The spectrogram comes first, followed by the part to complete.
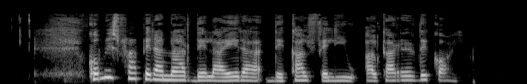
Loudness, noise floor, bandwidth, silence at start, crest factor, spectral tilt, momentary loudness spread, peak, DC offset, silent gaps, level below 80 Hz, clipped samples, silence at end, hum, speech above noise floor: -20 LUFS; -75 dBFS; 11.5 kHz; 0.45 s; 20 dB; -5 dB/octave; 14 LU; -2 dBFS; under 0.1%; none; -68 dBFS; under 0.1%; 0.7 s; none; 56 dB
